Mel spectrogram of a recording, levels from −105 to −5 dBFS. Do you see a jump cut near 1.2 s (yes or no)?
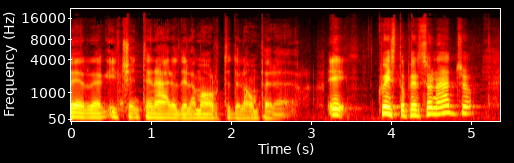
no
